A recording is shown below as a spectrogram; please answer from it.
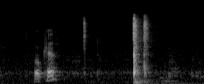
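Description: Sharp clicks of a computer input as a presentation slide is advanced: a single click under a second in, then a louder quick double click about half a second later.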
